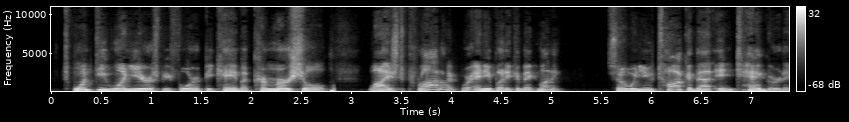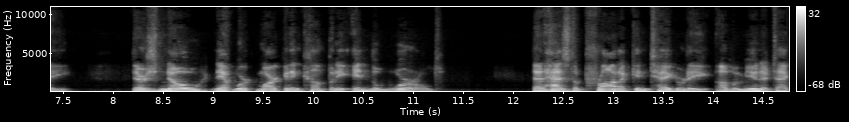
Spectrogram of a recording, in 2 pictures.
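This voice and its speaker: A man's fairly high pitch and lively intonation at a moderate pace, over a quiet background. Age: 60s. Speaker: network marketing distributor. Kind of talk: interview. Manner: halting.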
